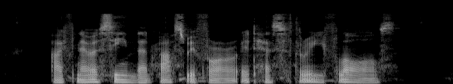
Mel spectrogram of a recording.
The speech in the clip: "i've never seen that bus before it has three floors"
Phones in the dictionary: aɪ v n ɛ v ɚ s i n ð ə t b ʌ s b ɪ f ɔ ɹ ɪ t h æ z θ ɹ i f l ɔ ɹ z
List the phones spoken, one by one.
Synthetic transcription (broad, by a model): aɪ v n ɛ v ɚ s i n ð ə t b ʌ s b ɪ f ɔ ɹ ɪ t h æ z θ ɹ i f l ɔ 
